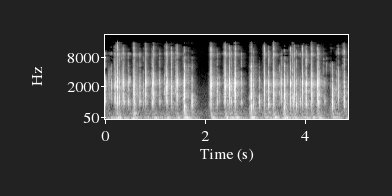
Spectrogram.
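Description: Both hands type continuously with their fingertips on a pink and purple 65% Xinmeng M71 mechanical keyboard with TTC Superman switches and plastic keycaps, resting on a desk mat. The keystrokes are crisp, bright clacks with almost no low end and no lingering ring, coming in a rapid, uneven stream. There is a brief pause just before the two-second mark.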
